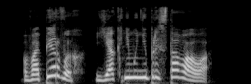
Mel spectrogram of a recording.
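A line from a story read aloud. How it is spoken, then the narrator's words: Snapping retort. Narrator (Russian): огрызнулась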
